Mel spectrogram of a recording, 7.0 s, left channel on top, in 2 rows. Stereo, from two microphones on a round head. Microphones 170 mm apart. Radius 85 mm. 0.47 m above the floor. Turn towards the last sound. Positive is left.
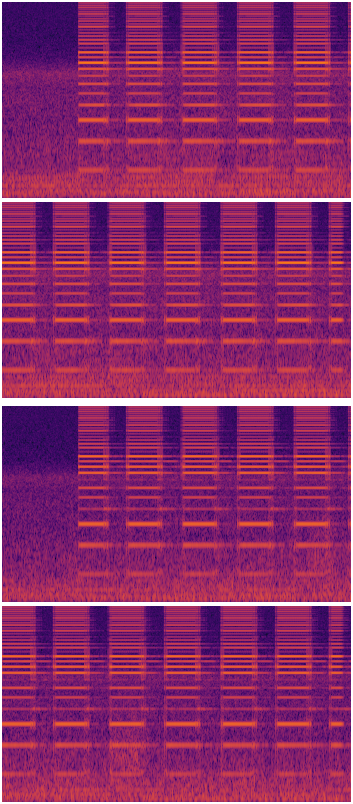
turn(degrees=5)  # may be behind; listen again after turning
